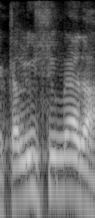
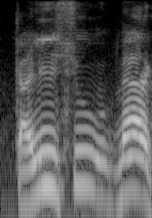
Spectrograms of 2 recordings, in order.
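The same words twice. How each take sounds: First: "Kalisu Mera" settled with a falling end; confident second try at "Kalisu Mera"; Greek greeting said firmly. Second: "Kalisu Mera" read with a rising question; trying out "Kalisu Mera"; Greek greeting. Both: Shown as a demonstration. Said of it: "That's Kalisu Mera".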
